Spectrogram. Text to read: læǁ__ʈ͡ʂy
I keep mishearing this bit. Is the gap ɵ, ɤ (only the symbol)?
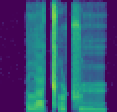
ɵ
